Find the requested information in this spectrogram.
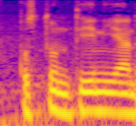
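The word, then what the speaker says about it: قسطنطينية: முதல் குஸ்தன்தீன் என்பவர் அதை வெற்றி கொண்ட பின்னால அந்த பிரதேசம் வந்து குஸ்தீனியா அப்படி என்று சொல்லி குஸ்துன்தீனியான் என்று சரியாக உச்சரிக்க வேண்டும்.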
